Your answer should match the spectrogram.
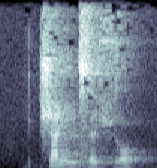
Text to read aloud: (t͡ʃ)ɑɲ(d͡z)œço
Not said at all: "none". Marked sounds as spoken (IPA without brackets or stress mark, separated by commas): t͡ʃ, d͡z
